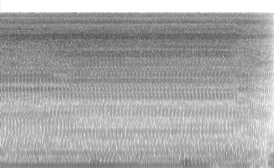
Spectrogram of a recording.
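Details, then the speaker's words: Steady electric buzzing hum, likened to a power toothbrush, from the suction device of a liposuction cannula drawing fat from an adult man into a container, real procedure. "into this container here which is basically attached to a suction device it's I suppose it's akin to a power toothbrush"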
